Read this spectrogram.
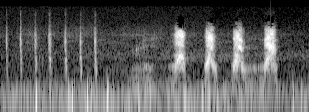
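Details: German Shorthaired Pointer puppy, seven weeks old, facing its first dead bird: a row of faint quick ticks, then four loud, high, strained barks about half a second apart.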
